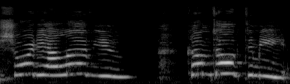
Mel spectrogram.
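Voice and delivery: high, slow, crying plea from outside; pleading ex. Acted. Stalker ex pleads outside window.

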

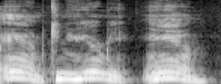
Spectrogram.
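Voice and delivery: high-pitched call to a sister. Retold or imitated. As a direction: call upstairs for someone, acting it out. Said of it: "she calls out to her sister".

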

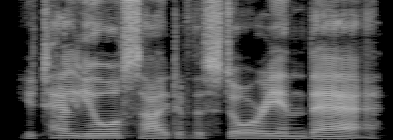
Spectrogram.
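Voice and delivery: ordinary delivery

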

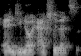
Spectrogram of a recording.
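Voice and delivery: ordinary talk

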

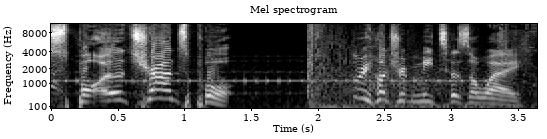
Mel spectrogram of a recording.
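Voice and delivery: high, slow British callout; violently British soldier voice; Crawford impression. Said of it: "My best Crawford impression".

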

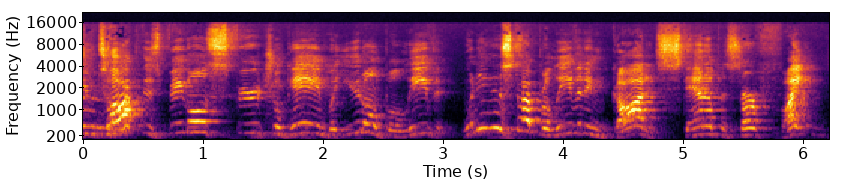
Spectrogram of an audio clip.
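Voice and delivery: high, loud surfer-dude impression; Dennis. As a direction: challenge him in an imitated surfer voice. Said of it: "this is how he talks".

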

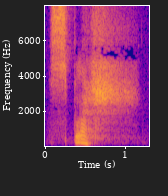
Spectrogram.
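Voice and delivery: breathy whispered splash sound. Acted. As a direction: hiss the splash out. Dog falls into pond.

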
